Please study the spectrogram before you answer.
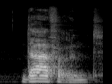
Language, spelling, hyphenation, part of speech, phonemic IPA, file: Dutch, daverend, da‧ve‧rend, adjective / verb, /ˈdaːvərənt/, Nl-daverend.ogg
- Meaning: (adjective) resounding, tremendous, enormous; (verb) present participle of daveren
